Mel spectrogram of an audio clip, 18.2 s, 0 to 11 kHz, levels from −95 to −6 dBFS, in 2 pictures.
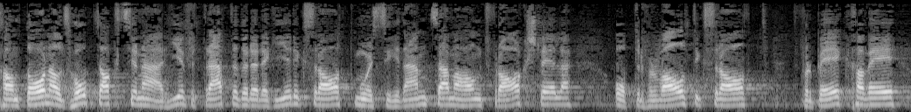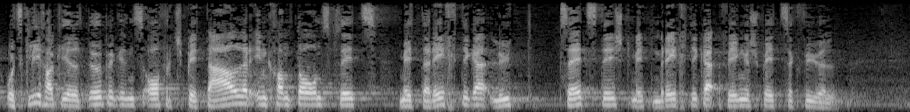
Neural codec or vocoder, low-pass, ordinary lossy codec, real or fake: none; 9.9 kHz; none; real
